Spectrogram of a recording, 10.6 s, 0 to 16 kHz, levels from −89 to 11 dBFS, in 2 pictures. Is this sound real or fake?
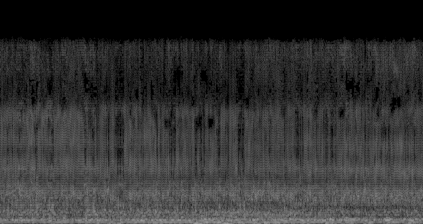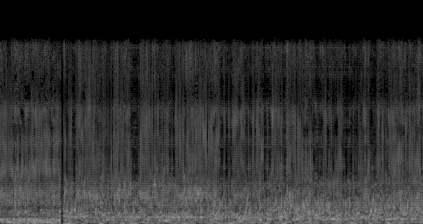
fake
